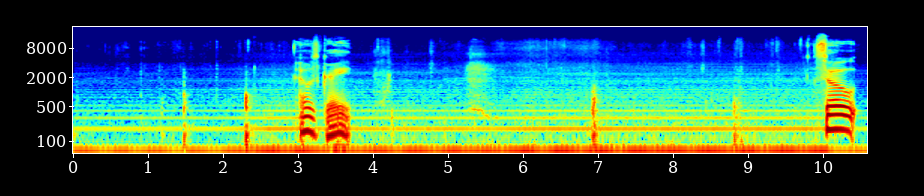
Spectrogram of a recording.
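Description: Playing cards rustle and tap softly as they are shuffled.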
